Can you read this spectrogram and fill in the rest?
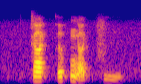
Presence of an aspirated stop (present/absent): absent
